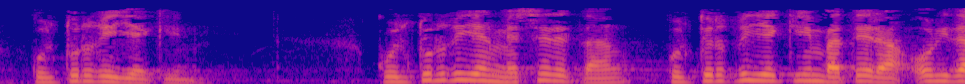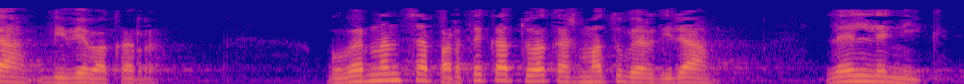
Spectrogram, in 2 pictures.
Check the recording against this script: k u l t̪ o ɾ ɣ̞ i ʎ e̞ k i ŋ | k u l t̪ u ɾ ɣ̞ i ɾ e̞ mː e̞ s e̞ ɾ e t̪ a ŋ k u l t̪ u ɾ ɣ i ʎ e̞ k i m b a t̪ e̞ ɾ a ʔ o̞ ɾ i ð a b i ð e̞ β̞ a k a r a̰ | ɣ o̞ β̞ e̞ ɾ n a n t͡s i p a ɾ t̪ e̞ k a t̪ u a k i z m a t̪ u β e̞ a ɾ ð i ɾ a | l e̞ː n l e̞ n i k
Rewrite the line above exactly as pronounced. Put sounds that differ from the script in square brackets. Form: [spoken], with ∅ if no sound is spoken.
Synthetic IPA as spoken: k u l t̪ [u] ɾ ɣ̞ i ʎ e̞ k i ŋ | k u l t̪ u ɾ ɣ̞ i [ʎ] e̞ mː e̞ s e̞ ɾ e t̪ a ŋ k u l t̪ u ɾ ɣ i ʎ e̞ k i m b a t̪ e̞ ɾ a ʔ o̞ ɾ i ð a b i ð e̞ β̞ a k a r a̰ | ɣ o̞ β̞ e̞ ɾ n a n t͡s [a] p a ɾ t̪ e̞ k a t̪ u a k [a] z m a t̪ u β e̞ a ɾ ð i ɾ a | l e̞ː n l e̞ n i k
